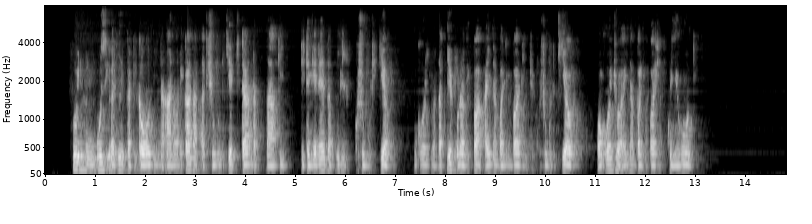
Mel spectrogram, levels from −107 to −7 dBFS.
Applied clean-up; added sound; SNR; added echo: neural mask model DeepFilterNet 3.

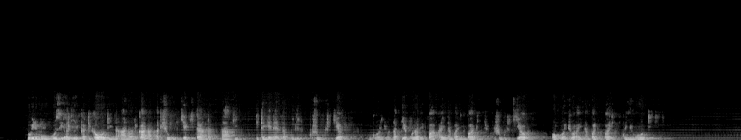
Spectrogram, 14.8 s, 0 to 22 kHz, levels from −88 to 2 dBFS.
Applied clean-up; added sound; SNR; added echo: neural separator model SepFormer DNS4.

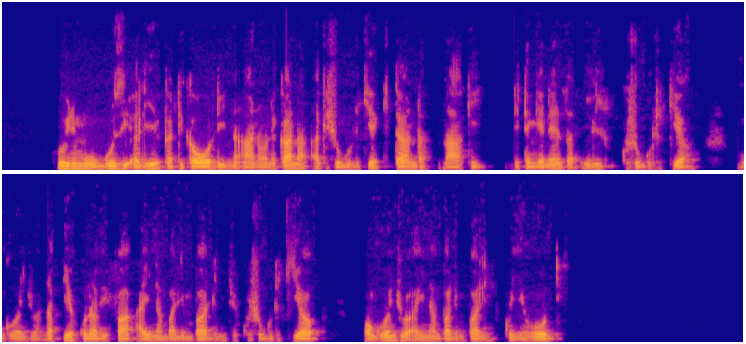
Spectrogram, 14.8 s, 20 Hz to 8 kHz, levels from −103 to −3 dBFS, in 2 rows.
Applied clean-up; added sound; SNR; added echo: none; none; none; none.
